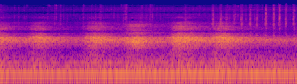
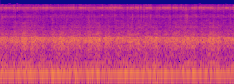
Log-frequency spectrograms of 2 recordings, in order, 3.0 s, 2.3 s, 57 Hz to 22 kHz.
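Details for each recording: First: 65-year-old American Flyer toy train with added 4-chuffs-per-revolution smoke: uneven scraping chatter about twice a second over steady motor hum as drive gears jam and slip; owner suspects the idler isn't doing its job, a stretched chain, or his added piece. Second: 65-year-old American Flyer toy locomotive retrofitted for four chuffs per revolution with synchronized smoke, running under load on a sound board: steady even chuffing over constant motor hum, smooth cadence; running properly.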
